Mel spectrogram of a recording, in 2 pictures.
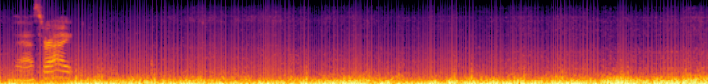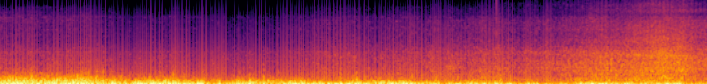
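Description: Car driving, with a loud, steady low rumble of road noise and wind on the microphone; a hiss builds up near the end.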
